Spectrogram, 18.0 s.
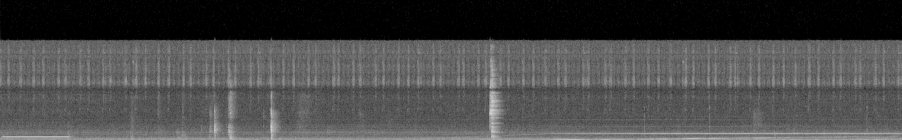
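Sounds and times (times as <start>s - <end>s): rising whine: 0.0s - 1.5s, 8.2s - 18.0s
train cab hum: 0.0s - 18.0s.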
